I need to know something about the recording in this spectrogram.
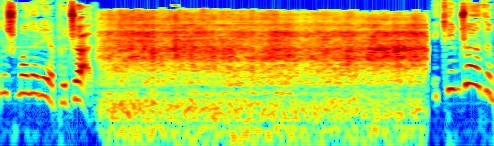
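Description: A fighter jet roars loudly as it takes off.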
